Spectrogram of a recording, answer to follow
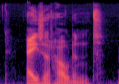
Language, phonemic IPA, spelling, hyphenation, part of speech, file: Dutch, /ˌɛi̯.zərˈɦɑu̯.dənt/, ijzerhoudend, ij‧zer‧hou‧dend, adjective, Nl-ijzerhoudend.ogg
- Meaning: ferrous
